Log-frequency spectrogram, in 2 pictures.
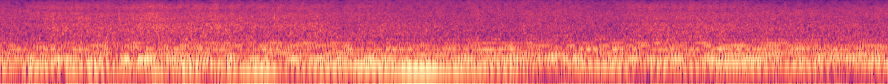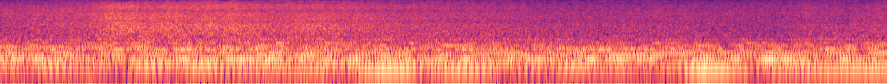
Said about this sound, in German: Wo gerade noch das offene Fenster einen Blick in die schlafende Nacht gewährt hat, drückt sich nun mit harscher Gewalt das Meer an die uns umgebende Küste.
